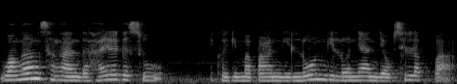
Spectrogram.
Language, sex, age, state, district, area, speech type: Manipuri, female, 60+, Manipur, Imphal East, urban, spontaneous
